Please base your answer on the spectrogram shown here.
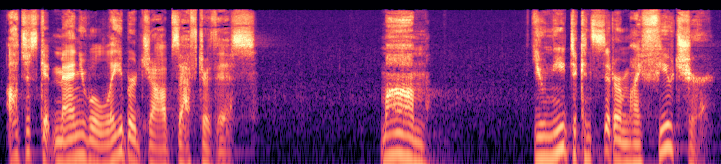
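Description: A man playing a worried young adult son in a stage drama, pleading under pressure in a husky voice. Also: mid-range voice, big pitch swings, measured pace, long pauses, bright, forceful tone, heavily acted. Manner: pleading, strained. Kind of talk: stage drama acting, English dub. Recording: reverberant stage hall.

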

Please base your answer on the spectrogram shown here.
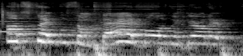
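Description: A woman's voice: sits high, fairly even intonation, a crowd in the background. In a very echoey theater, far from the mic, a sassy gossip played by a woman holds forth in broad comedy stage style. She is theatrical and drags words out, acting out every rumor. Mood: gossipy. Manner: theatrical, drawn-out, exaggerated. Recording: echoey theater from afar, loud music.

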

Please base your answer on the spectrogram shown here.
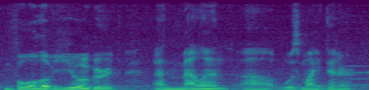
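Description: A man's voice: fairly low pitch, a little slow, a little hiss or hum. Older man chatting in his kitchen. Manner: relaxed, chatty, reads chat aloud while cooking. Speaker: cooking live streamer. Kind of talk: casual cooking live stream. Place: home kitchen, indoors. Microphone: camera at distance. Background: clattering dishes and cutlery.

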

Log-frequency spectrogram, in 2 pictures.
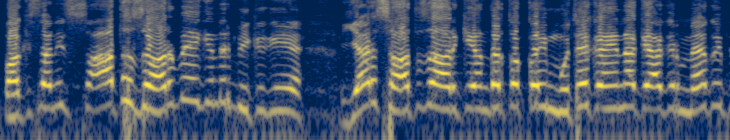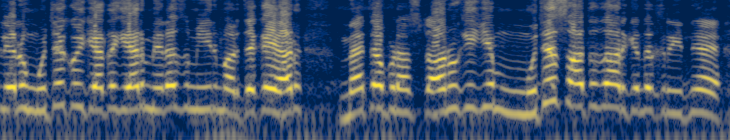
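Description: A man's voice: extremely high pitch, fairly even intonation, fairly quick, fairly bright tone. A young man speaking with scorn and indignation in a night-time street interview, into a handheld mic. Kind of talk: street vox pop. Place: city street at night, outdoors.

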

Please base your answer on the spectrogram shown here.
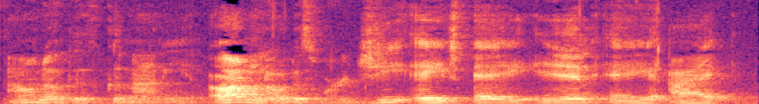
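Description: A young woman vlogging to camera at home, gushing and excited as she talks to her viewers. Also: deep voice, a little fast, roomy sound, slight background noise. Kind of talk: casual vlog talk to camera. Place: living room at home.

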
